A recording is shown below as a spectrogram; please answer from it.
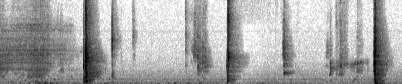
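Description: Glossy chromium Mosaic football cards being slid one by one from the front to the back of a hand-held stack: a handful of sharp, irregular clicks and soft card-on-card slides, the loudest click near the end.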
